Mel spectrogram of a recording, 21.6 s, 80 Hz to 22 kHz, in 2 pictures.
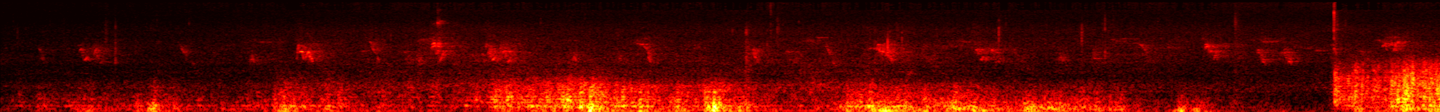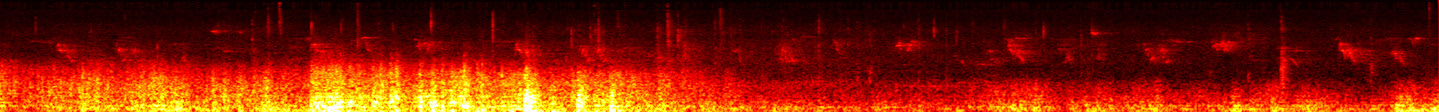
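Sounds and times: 
thunder: 3.6s - 5.7s, 6.3s - 9.1s, 10.0s - 21.5s.

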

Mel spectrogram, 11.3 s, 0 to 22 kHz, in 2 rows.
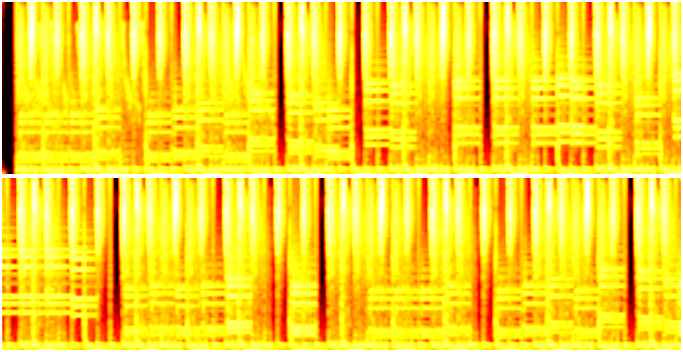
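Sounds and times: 
boss fight background music for games: 0.2s - 11.3s.

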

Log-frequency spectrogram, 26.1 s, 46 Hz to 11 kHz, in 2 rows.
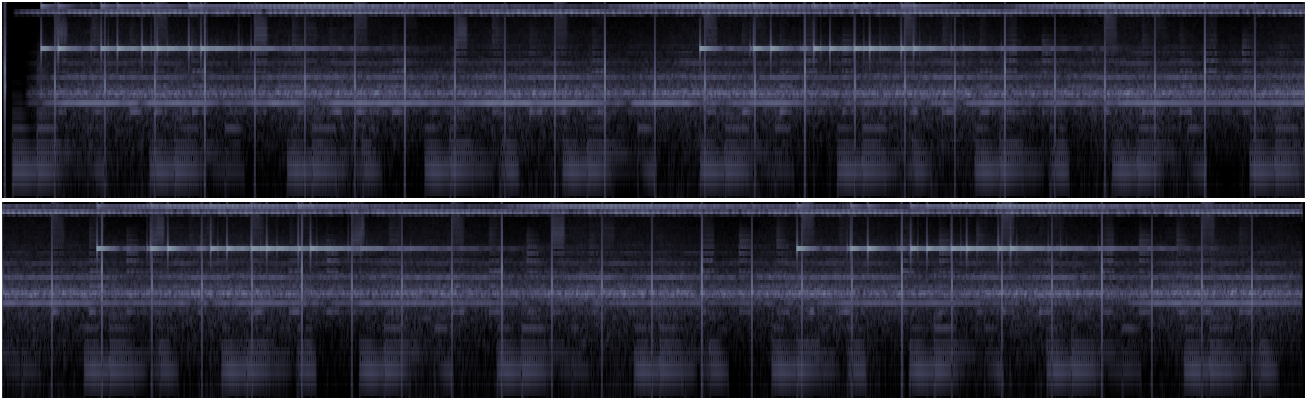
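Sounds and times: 
winning screen jingle: 0.4s - 26.0s.

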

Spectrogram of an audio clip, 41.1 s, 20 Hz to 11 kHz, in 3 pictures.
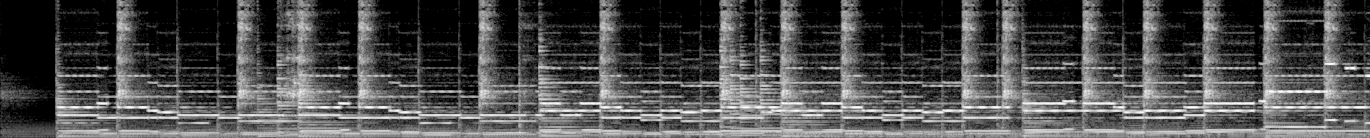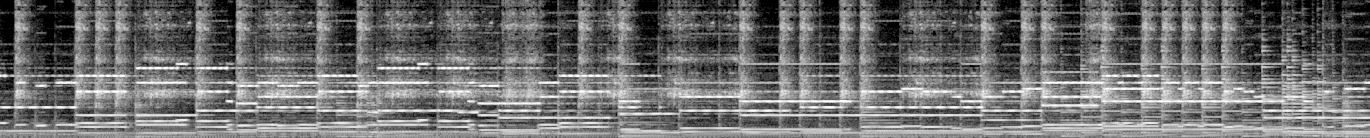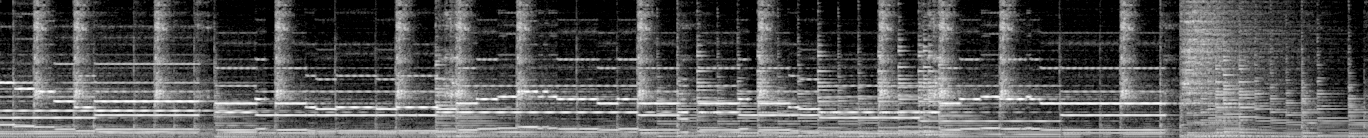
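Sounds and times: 
tiny organ melody: 0.6s - 41.0s.

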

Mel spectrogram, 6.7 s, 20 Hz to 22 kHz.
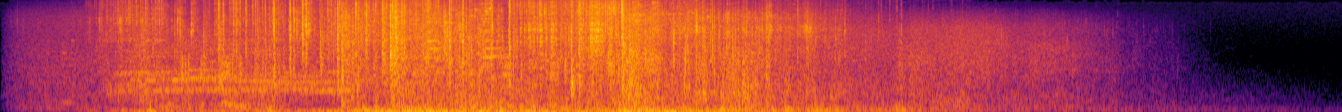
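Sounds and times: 
ship ramming ship: 0.4s - 5.1s.

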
